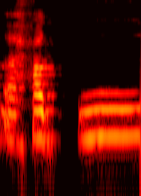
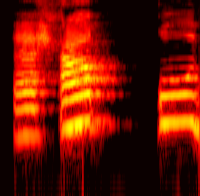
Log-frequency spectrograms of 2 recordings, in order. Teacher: قاف کو موٹا پڑھیں گے ہا گلے کے درمیان سے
